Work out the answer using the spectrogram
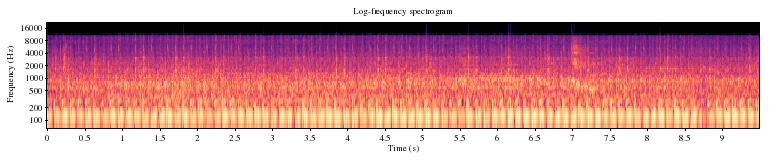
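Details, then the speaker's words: Yamaha Fazer 250 with a strange engine noise, warm, vacuum at intake measured, microphone close to engine: steady clattering knock about three per second over a low idle thrum. "bom galera Dá para vocês ver que tá muito estranha muito complicada vamos ver o que é que tá acontecendo aqui agora né"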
